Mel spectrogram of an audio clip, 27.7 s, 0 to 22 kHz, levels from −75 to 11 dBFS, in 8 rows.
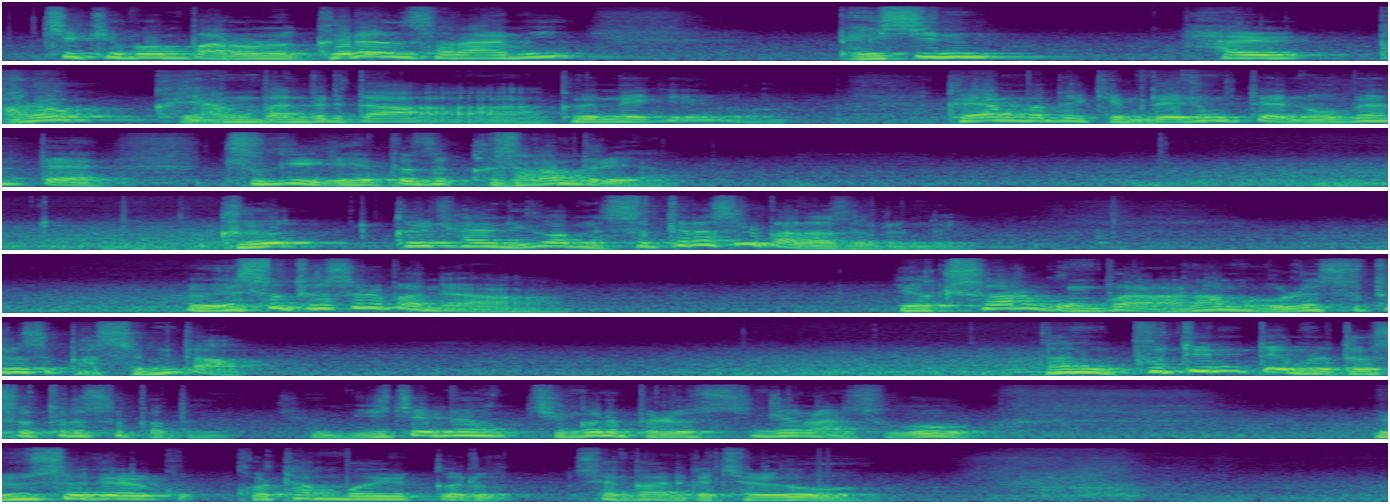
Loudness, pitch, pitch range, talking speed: -13 LUFS, 170 Hz, 140-195 Hz, 325 characters per minute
